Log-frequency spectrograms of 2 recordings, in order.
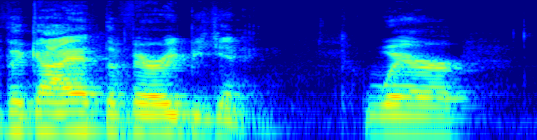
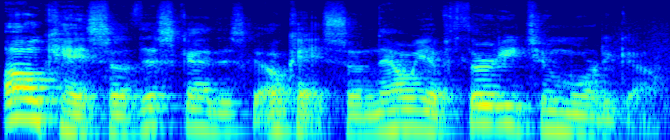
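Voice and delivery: matter-of-fact tallying; mock businesslike announcer; clinical imitation; 7 dB quieter than usual. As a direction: count them off with detachment. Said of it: "just so clinical".

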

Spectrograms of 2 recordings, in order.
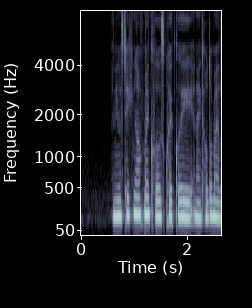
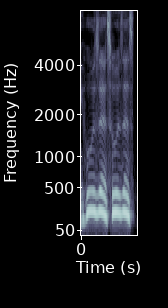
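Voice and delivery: higher, louder jealous demand; 5 semitones higher, 4 dB louder than usual. Retold or imitated. Jealous boyfriend demanding who called, angry. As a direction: interrogate her hard.

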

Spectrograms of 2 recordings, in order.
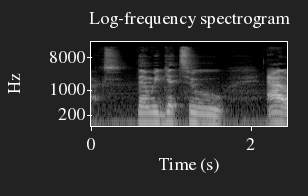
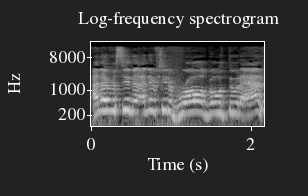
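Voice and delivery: laughing; 9 semitones higher, 6 dB louder than usual. Real, not acted.

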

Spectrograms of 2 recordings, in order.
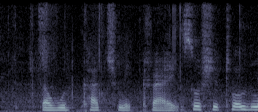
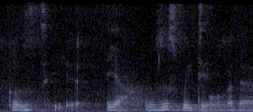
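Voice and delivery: whispered; 9 dB quieter than usual. Real, not acted. Hushed aside while waiting.

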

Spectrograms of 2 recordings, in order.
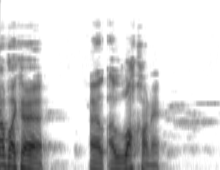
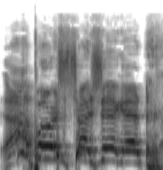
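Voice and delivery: higher, louder, slow shouting heckler; mock rant, high and loud at Boris; angry heckler; 13 semitones higher, 6 dB louder, slower than usual. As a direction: yell at the screen like a drunk bloke. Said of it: "Just like".

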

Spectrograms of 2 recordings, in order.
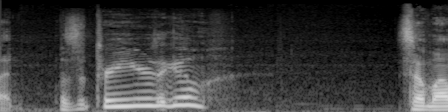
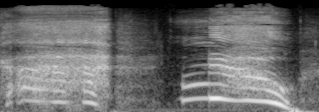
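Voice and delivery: high shrill-free mock scream, much higher and louder; retold screaming; 9 dB louder, much slower than usual. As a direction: scream it like a panicked woman. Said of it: "she's screaming".

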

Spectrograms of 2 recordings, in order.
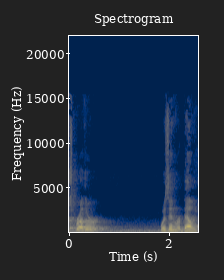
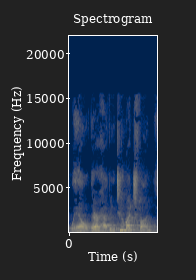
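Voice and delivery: disapproving Baptist; 2 semitones lower, 5 dB quieter than usual. Retold or imitated. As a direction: grumble like a stuffy churchgoer. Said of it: "he had to get all Baptist".

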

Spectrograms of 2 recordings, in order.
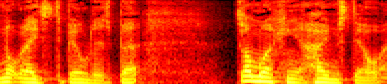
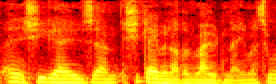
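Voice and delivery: ordinary delivery

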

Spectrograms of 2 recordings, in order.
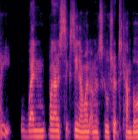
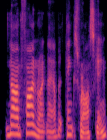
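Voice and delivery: put-on copied Australian accent. Passenger unconsciously copying the steward, imitated Australian accent. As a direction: answer politely in a borrowed Australian accent. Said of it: "I'd done it unconsciously".

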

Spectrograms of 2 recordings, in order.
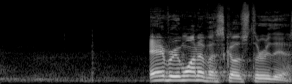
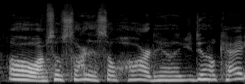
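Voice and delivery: higher, softer sympathetic tone; mock sympathy; 5 semitones higher, 4 dB quieter than usual. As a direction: coo the sympathy, a bit overdone. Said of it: "and I'm like".

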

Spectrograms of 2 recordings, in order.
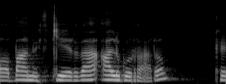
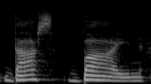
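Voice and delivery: ordinary talk, nothing marked

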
